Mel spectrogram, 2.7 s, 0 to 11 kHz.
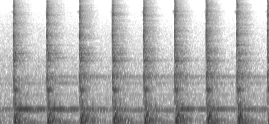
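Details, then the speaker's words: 1968 Fiat 850 Spider cylinder head rebuild, valve springs reinstalled after lapping valves: nine crisp taps, about three a second, each with the same clean springy ring, confirming spring and keepers fully seated. "hear that nice springy sound. Bring y'all in. And you can see they're all seated all the way. Nice and seat."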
